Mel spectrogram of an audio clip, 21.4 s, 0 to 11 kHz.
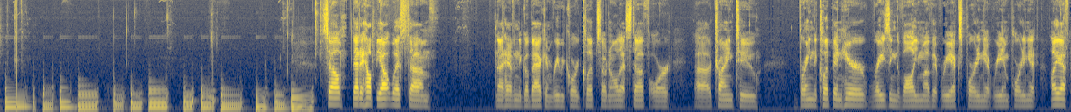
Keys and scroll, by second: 0.0-0.5 typing, 4.2 l, 6.3 space.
